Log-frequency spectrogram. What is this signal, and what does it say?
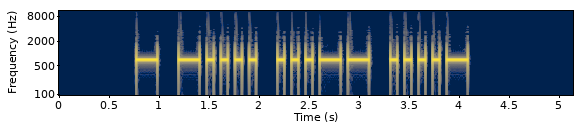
Morse code, heard as a keyed tone, about 17 wpm, 700 Hz. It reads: T634
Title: Numbers - Contest Style - 4-Digit 17wpm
